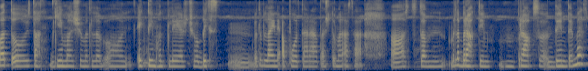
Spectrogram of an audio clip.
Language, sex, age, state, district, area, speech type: Kashmiri, female, 18-30, Jammu and Kashmir, Baramulla, rural, spontaneous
